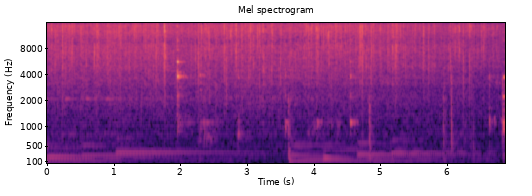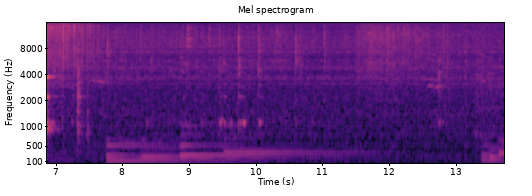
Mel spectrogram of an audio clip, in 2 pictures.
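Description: Sliced garlic and soaked rice stir-fry in a pot with a soft crackling sizzle broken by sharp clatters of a utensil against the pot, all under a droning background hum.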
